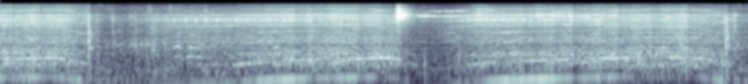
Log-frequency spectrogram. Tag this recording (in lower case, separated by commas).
vehicle, truck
